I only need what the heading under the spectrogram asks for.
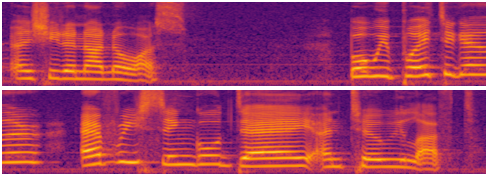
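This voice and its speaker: An eleven-year-old girl from Spain giving a memorized talk on stage, with dramatic pauses between phrases. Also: high voice, fairly bright tone. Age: child, 11. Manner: slow, deliberate delivery with dramatic pauses. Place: stage before a live audience.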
